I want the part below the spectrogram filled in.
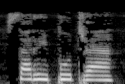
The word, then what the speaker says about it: Sariputra: Ngài Xá Lợi Phất, Ấn Độ đọc là Sariputra, chữ Hán là Thân Tử.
